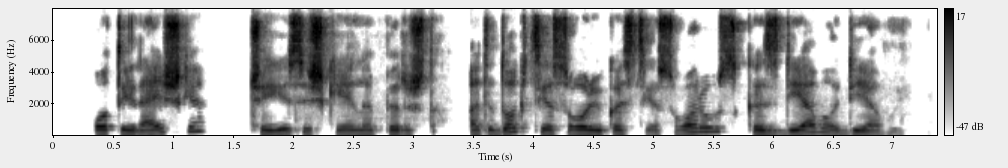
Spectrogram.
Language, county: Lithuanian, Kaunas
